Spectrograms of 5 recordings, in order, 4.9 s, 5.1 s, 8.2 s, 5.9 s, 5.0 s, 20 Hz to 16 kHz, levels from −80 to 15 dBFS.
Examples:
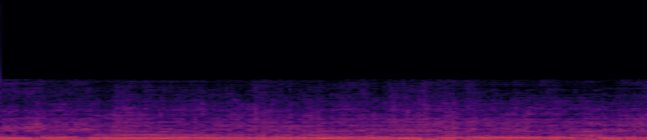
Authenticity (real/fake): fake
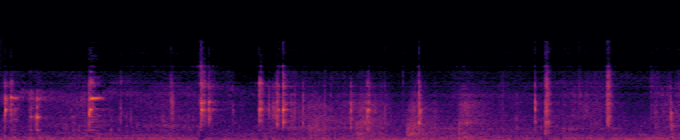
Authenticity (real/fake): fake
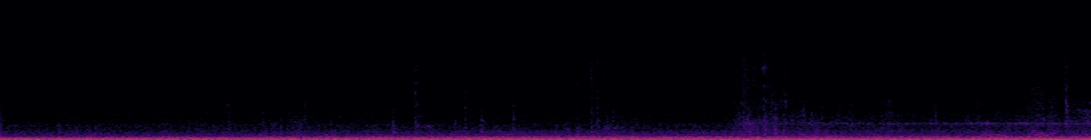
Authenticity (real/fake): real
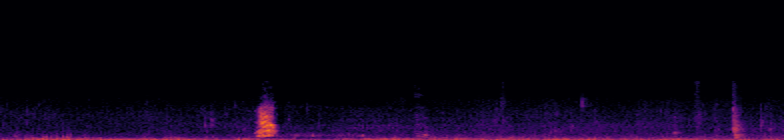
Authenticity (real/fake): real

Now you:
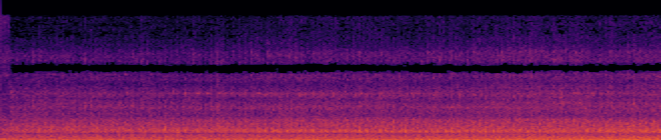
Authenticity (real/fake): real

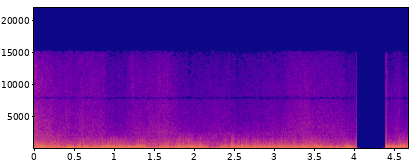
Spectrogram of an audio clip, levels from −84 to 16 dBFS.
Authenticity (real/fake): real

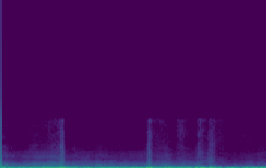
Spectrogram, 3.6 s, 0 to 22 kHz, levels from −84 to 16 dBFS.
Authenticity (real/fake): fake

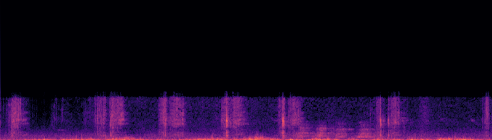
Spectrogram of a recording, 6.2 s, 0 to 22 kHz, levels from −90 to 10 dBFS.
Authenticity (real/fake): real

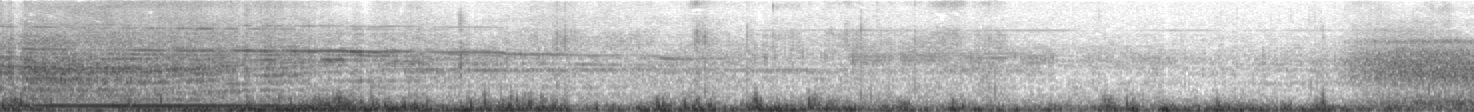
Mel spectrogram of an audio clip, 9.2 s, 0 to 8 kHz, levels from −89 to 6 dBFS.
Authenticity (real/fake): real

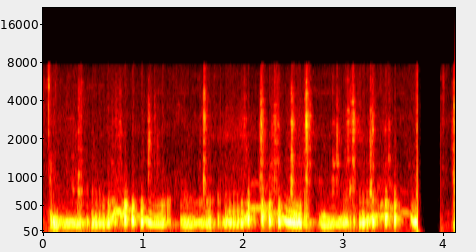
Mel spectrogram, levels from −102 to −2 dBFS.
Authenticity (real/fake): real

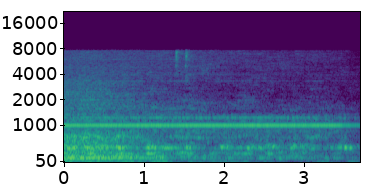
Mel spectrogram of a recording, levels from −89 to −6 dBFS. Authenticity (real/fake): real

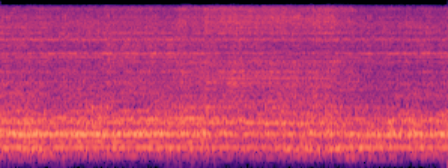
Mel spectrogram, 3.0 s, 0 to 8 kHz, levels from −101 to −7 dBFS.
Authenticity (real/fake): fake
